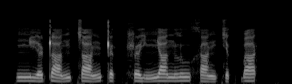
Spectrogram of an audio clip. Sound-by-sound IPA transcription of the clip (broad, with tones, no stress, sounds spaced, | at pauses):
ɲ i˨˩˦ ə̯ ʈ a˨˩˦ n c a˨˩˦ ŋ ʈ ə˨˩ k̚ ʂ ə˨˩ j ɲ a˧ n l u˧ x a˨˩ ŋ c ə˨˩ k̚ ɓ a˦˥ k̚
